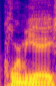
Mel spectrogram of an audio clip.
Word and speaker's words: Cormier: For Randy Young, my man Scott Cormier, C-O-R-M-I-E-R, Cormier.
